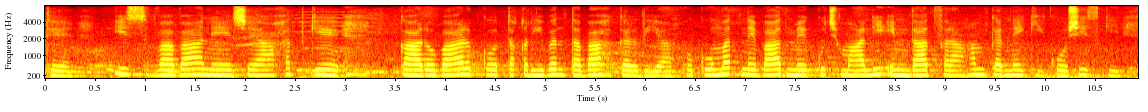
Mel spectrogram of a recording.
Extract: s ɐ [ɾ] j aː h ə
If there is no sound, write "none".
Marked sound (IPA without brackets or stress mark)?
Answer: none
